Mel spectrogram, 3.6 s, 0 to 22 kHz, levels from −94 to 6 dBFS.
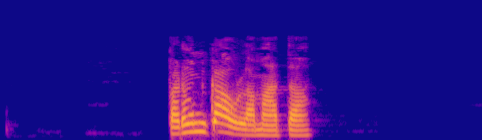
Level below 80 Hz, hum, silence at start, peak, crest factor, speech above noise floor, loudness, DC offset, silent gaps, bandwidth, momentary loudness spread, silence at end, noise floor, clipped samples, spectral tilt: -66 dBFS; none; 1.3 s; -2 dBFS; 18 dB; 72 dB; -16 LUFS; under 0.1%; none; 7.2 kHz; 9 LU; 1.3 s; -87 dBFS; under 0.1%; -8.5 dB/octave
